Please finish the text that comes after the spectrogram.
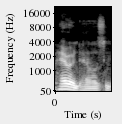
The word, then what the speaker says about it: Harryhausen: parents Frederick and Martha Harryhausen or Heron house as it is pronounced in his native language witness a trio brain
